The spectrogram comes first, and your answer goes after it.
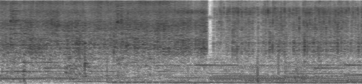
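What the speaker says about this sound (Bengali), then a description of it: "আদা কুচি রসুন কুচি এগুলো ভালো করে ভেজে নিয়ে কেটে রাখা ক্যাপসিকাম আর পেঁয়াজ দিলাম" Chopped capsicum and onion frying with minced ginger and garlic, a loud, steady sizzle with stirring scrapes. A brief gap is followed by renewed hissing.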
